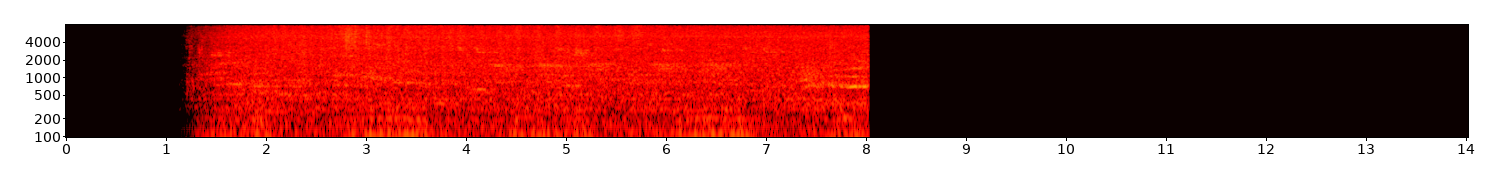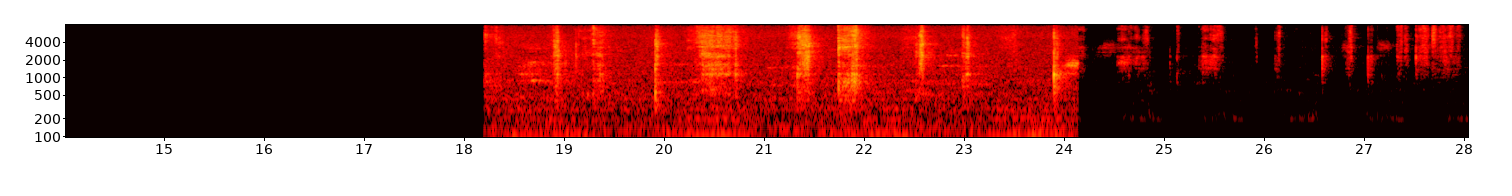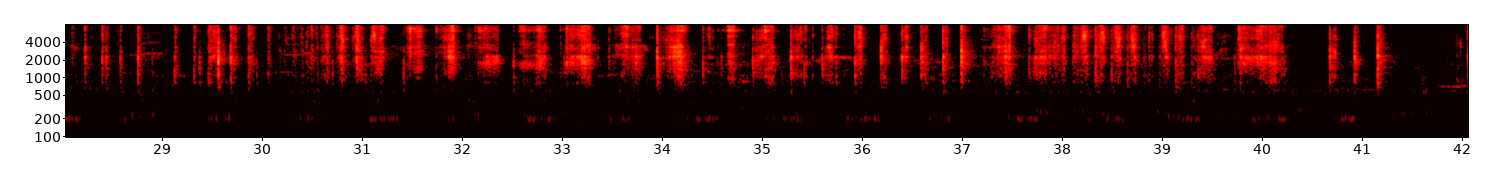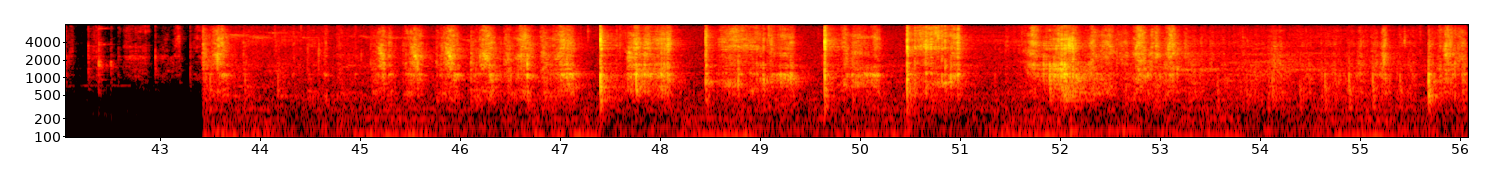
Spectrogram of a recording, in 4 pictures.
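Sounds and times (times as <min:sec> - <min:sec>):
metal spoon scraping bowl: 0:01.4 - 0:06.8, 0:18.2 - 0:41.0, 0:42.0 - 0:56.0.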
